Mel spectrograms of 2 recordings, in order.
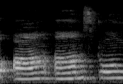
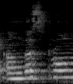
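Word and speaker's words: ångström: कई बच्चे ना इसको आर्मस्ट्रोंग बुलाते हैं, तो ये प्रोनाउंसिएशन याद रखना, ये आर्मस्ट्रोंग नहीं है, अंगस्ट्रोम है.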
